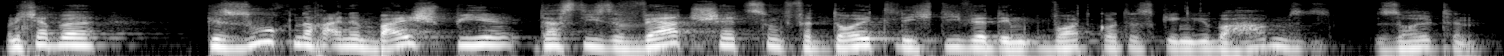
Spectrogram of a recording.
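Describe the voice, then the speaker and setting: Husky preacher telling a story. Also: male voice, medium pitch, normal speed. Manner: earnest, personal storytelling with Bible readings. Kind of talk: sermon.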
